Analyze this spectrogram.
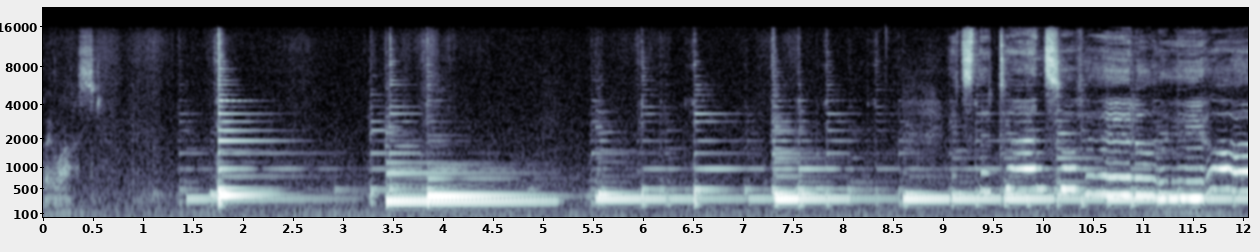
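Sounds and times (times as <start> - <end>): ukulele strumming: 1.3 - 12.0.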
